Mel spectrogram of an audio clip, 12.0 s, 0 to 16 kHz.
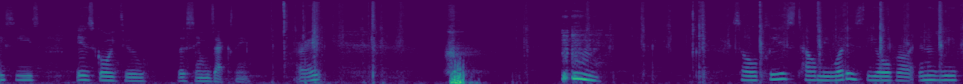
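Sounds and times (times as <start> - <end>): woman speaking: 0.0 - 4.1, 9.2 - 12.0.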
